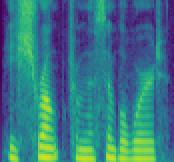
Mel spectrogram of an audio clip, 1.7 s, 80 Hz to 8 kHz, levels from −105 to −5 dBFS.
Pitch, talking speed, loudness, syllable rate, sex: 160 Hz, 205 wpm, -19 LUFS, 4.3 syllables/s, female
